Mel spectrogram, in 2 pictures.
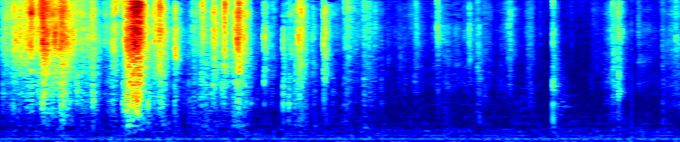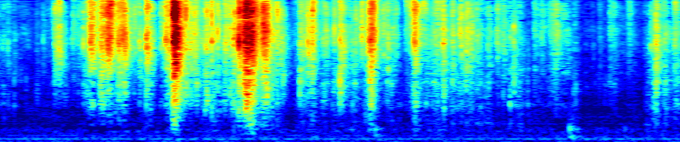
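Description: Plastic wrapper of a Prizm basketball trading-card pack being torn open and crinkled by hand, in two bursts: one at the start and a louder one about six seconds in, with light handling rustle between.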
